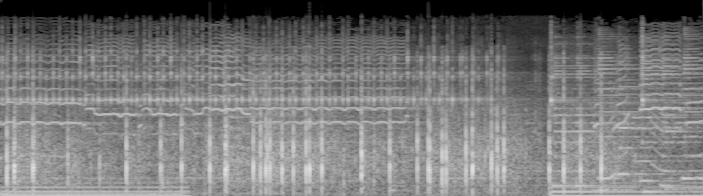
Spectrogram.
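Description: Aerial fireworks and firecrackers popping in an irregular crackle, thickest in the middle, over music with a held, wavering melody line. A low drone in the music drops out for a few seconds partway through and comes back near the end.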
